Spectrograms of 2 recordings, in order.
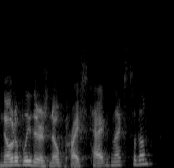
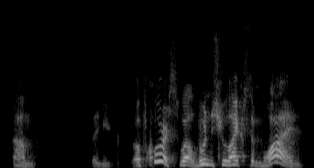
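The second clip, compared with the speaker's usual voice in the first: clearly confused, befuddled, fumbling, hesitant tone. Playing a stall keeper just bumped into by a couple on a date; befuddled. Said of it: "clearly befuddled".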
